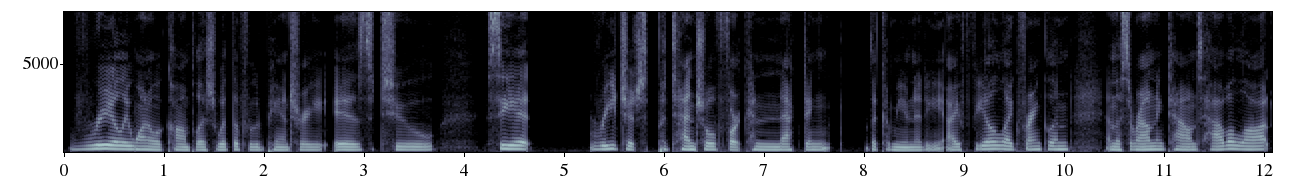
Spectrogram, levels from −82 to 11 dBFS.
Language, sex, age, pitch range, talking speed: English, female, 30-49, 160-190 Hz, 150 wpm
